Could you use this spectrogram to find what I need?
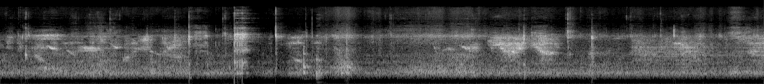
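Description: A young woman slurps and chews food close by.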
